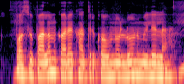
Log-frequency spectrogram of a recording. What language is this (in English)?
Bhojpuri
